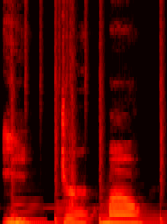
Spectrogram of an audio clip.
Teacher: When E comes directly before a syllable or character that has a first, second, or third tone, E becomes fourth tone.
